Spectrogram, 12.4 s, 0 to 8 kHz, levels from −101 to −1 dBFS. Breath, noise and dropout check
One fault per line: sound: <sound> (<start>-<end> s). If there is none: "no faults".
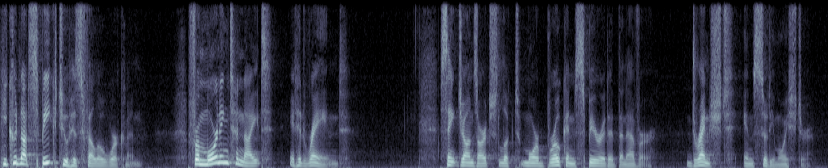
no faults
